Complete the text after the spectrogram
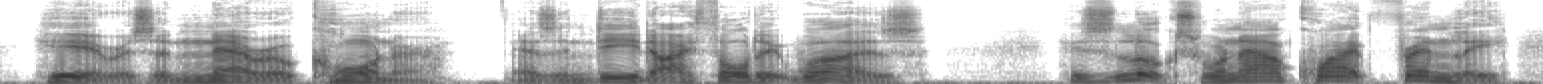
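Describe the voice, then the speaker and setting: A man's voice: medium pitch, dry recording, studio quality. A man narrating an adventure novel in a dramatic first-person storytelling style. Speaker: audiobook narrator and voice actor.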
